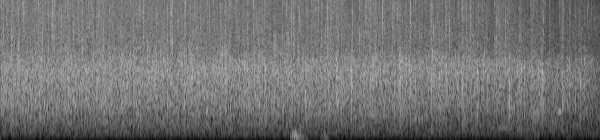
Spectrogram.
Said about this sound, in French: Vous avez applaudi ça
